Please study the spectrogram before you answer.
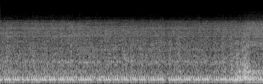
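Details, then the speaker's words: Yamaha Thundercat four-cylinder motorcycle just reassembled, running in a polytunnel with 3 litres of oil, petrol light on: busy revving that climbs cleanly with no hesitation, pops or rattles; owner calls the throttle really responsive, healthy engine. "That's really responsive, that bottle. Sounds lovely, this does."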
